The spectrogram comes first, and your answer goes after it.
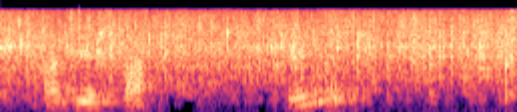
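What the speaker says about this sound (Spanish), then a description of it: "Ahora le voy a poner los ajos," Garlic sizzles and fries in a pan with meat, a loud, dense crackle held steady throughout, with a brief spoken phrase over the top.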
